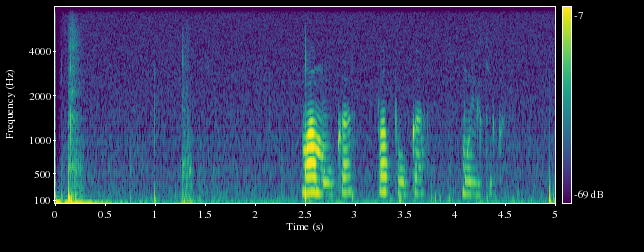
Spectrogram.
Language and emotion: Russian, neutral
